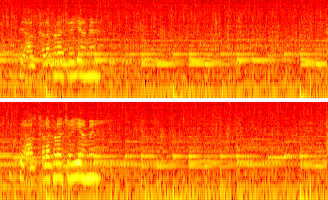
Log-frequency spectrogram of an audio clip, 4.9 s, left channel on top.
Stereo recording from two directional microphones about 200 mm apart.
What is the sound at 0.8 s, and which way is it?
Speech, 40° right (ahead or behind).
